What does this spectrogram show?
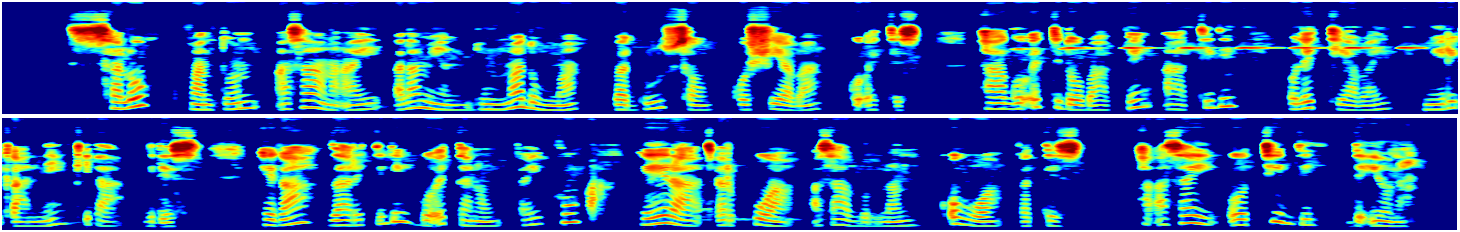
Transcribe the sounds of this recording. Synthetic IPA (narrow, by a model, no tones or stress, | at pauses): sɐlɔkʊfɐnt̪ːɔnʔɐsaːnɐ̰ʔɐjɐlɐmɪjɐnd̪ʊmːɐd̪ʊmːɐ | bɐd̪uːsːɐwkɔʃːɪjaːbaːɡ̥ɔʔɛt̪ːeːs | t̪aːɡɔ̰ʔɛt̪ːɪd̪oːbaːpːɛaːt̪ːɪd̪ɪɔlɛt̪ːɪjaːbɐjmɪɾɪkʼaːnːɛkʼɪt̪aːɡɪd̪e̞ːshɛɡaːzaːɾɛt̪ːɪd̪ɪɡɔʔɛt̪ːɐnɐwt̪ʼɐjkːɔ | he̞ːɾaːt͡ʃʼɐɾk̚ʊwaːɐsaːbɔlːɐnkʼɔhʊwaːɡ̥ɐt̪ːe̞ːs | h̪ɐ̰ʔɐsɐjo̞ːt̪ːiːd̪ːɪ | d̪ɛʔɪjɔnɐ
